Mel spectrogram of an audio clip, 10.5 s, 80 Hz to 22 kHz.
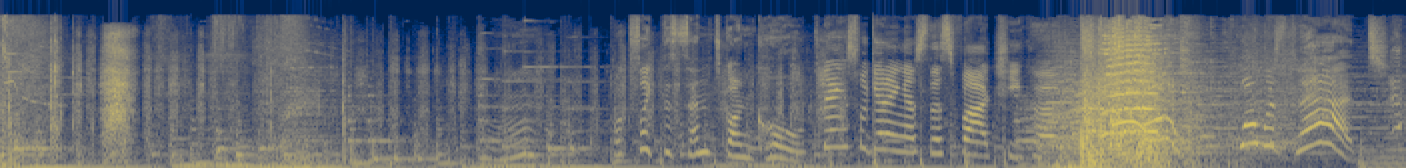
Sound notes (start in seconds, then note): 0.5 sniffing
